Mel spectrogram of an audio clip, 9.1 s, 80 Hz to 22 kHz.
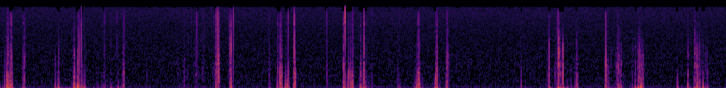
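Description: A thin, pointed metal sculpting tool with a wooden handle, held by fingers with long pink nails, scratches and pokes inside the ear canal of a white silicone ear on a block-shaped binaural microphone. The result is a string of close, muffled thumps and throbbing bursts with sharp, bright clicking edges. They sit over a low, steady hum near 62 Hz, with nearly all the energy below 200 Hz.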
